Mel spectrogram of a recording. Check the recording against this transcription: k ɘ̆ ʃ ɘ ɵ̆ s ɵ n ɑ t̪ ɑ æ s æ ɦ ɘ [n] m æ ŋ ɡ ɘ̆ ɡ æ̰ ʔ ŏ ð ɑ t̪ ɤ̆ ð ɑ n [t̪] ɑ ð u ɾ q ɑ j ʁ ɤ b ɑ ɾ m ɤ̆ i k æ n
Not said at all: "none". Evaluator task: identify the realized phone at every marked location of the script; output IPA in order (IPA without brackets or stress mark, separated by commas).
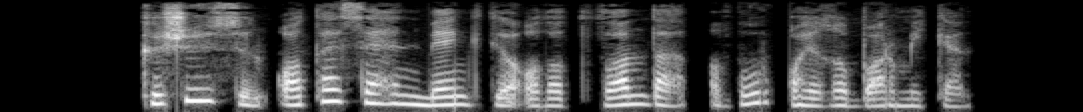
n, d̪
